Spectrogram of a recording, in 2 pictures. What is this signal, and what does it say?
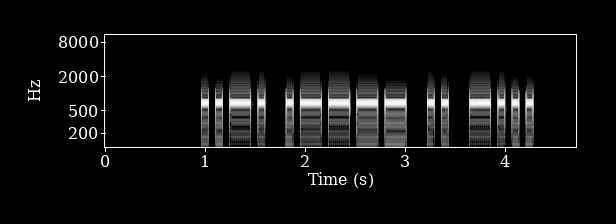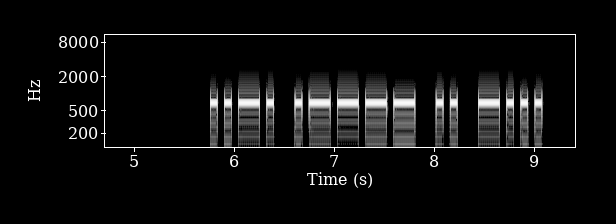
Morse code, heard as a keyed tone, about 17 wpm, 700 Hz. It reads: F1IB F1IB
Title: DXCC-100 Call Signs - 4 Characters - Repeated 3x - 17wpm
